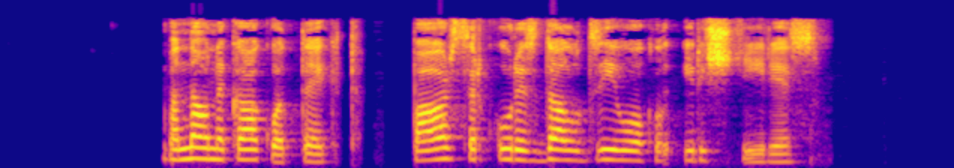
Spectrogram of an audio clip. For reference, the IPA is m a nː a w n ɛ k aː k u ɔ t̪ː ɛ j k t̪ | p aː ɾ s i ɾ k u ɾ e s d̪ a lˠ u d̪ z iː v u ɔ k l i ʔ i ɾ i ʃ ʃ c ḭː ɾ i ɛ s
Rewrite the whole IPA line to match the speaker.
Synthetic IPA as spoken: m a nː a w n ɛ k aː k u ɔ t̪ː ɛ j k t̪ | p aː ɾ s a ɾ k u ɾ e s d̪ a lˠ u d̪ z iː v u ɔ k l i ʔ i ɾ i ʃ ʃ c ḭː ɾ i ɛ s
